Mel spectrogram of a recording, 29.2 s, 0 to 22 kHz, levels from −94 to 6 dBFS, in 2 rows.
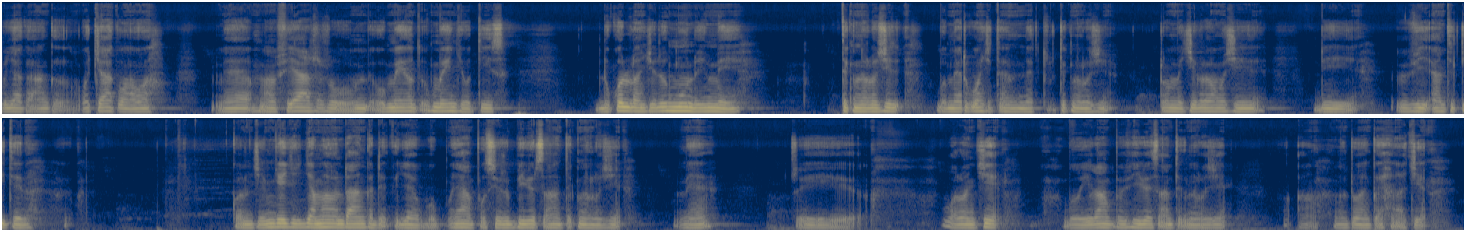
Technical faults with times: none

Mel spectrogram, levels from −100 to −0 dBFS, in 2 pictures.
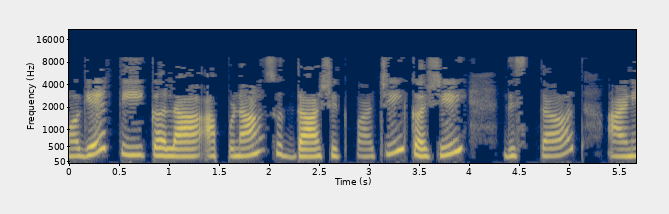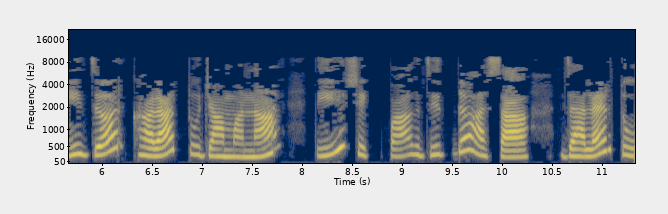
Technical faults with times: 0.00-11.33 MP3 compression
3.43 pre-echo

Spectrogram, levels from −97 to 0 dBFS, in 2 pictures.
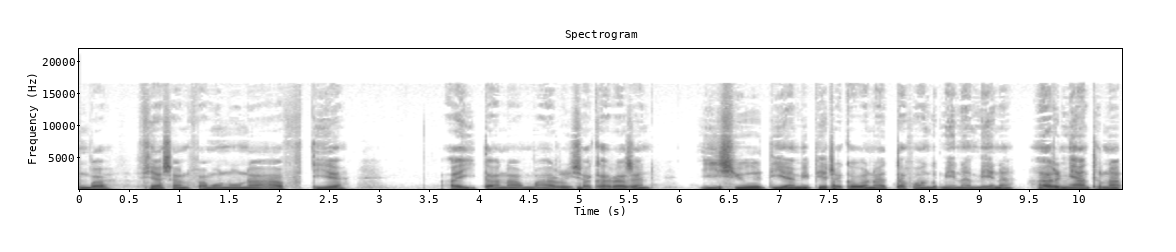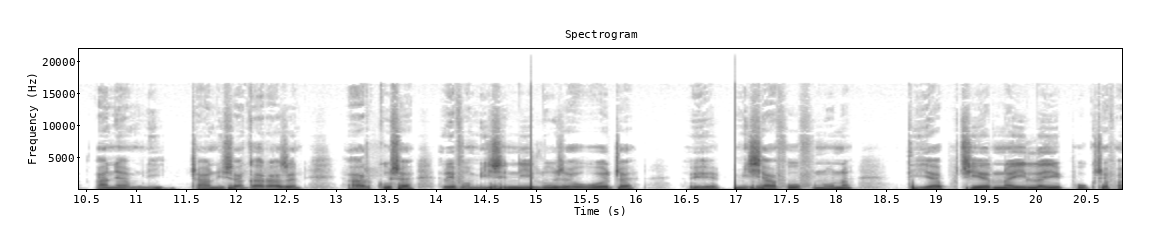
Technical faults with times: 14.94 invalid numbers at full scale
16.98 invalid numbers at full scale

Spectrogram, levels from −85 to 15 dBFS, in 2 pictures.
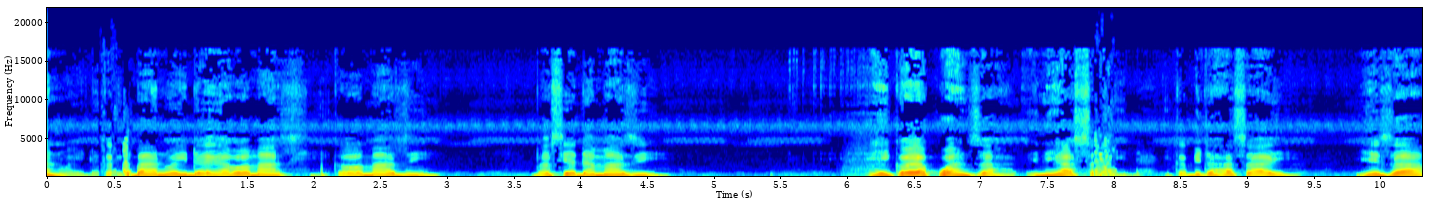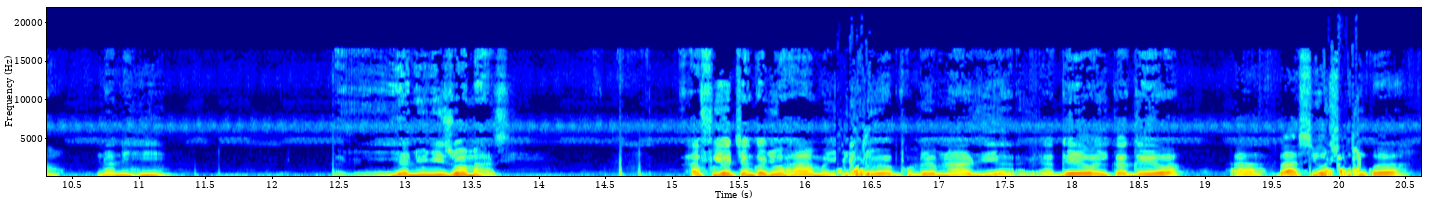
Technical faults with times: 0.38-0.64 frames out of order
7.84-8.02 frames out of order
16.22-16.49 frames out of order
19.89-20.16 frames out of order

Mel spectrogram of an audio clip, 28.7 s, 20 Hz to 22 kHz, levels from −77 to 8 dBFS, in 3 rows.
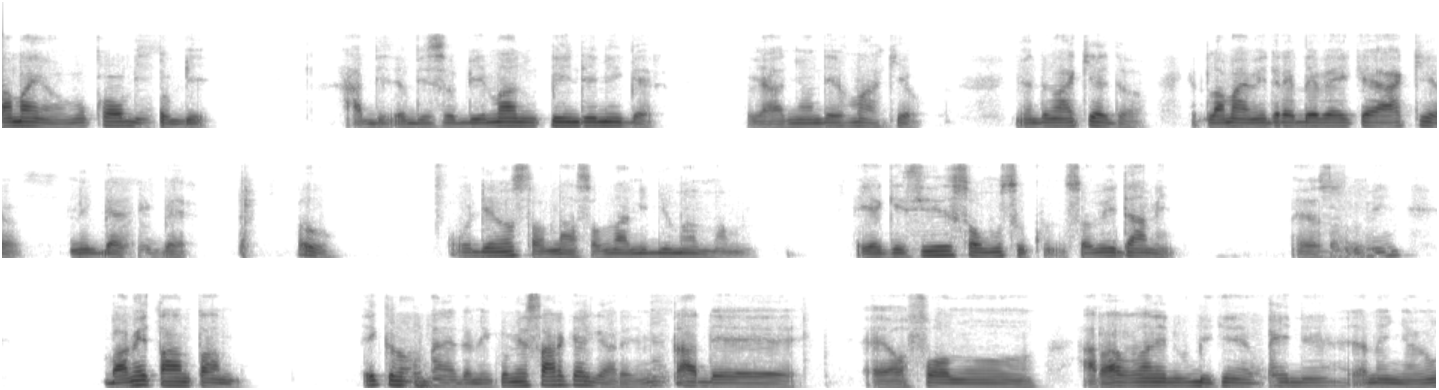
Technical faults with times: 0.91-1.08 VoIP packet loss concealed by the speech codec
10.33-10.66 VoIP packet loss concealed by the speech codec
18.37-18.82 VoIP packet loss concealed by the speech codec
21.79-22.12 VoIP packet loss concealed by the speech codec
23.43-23.62 VoIP packet loss concealed by the speech codec
27.45-27.69 VoIP packet loss concealed by the speech codec

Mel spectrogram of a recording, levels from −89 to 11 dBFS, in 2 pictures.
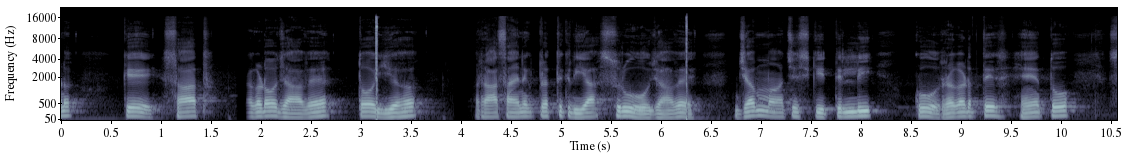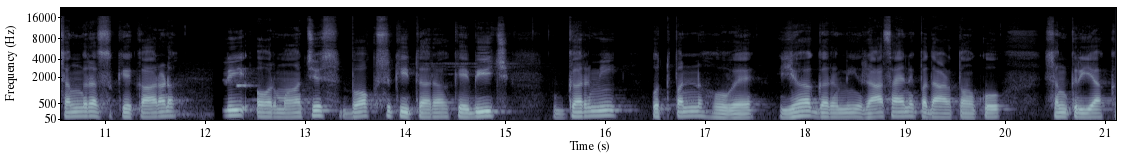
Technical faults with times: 3.16 uninitialised buffer
6.26 uninitialised buffer

